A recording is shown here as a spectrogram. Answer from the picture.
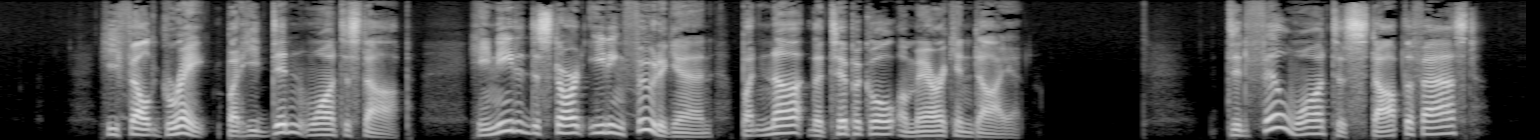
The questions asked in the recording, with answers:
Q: Did Phil want to stop the fast?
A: No, Phil didn't want to stop the fast.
